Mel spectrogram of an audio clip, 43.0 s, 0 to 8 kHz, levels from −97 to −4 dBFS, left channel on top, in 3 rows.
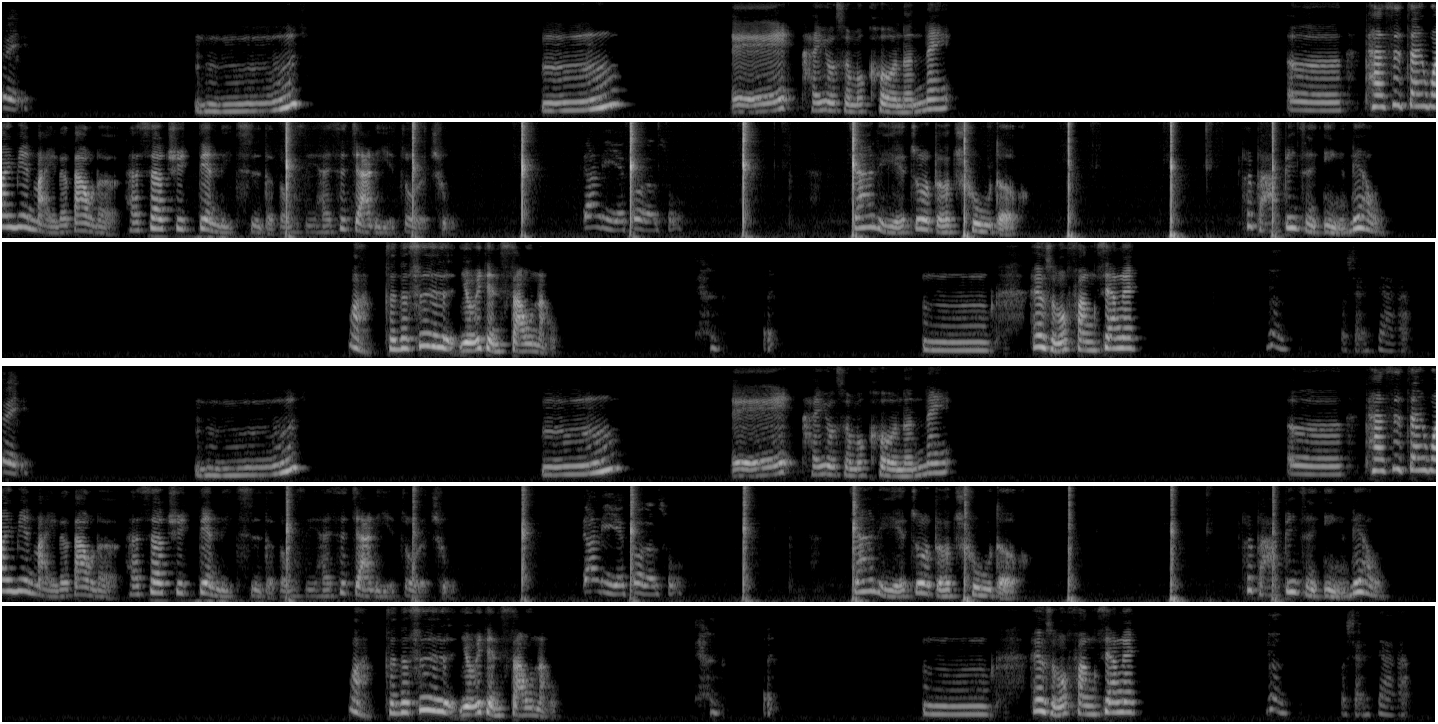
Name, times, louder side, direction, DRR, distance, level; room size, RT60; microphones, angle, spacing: voice 1, 1.9-3.0 5.4-6.2 7.3-9.5 12.9-18.9 22.9-24.6 26.8-28.2 32.2-34.2 37.9-40.0, left 1 dB, 20° left, 0.4 m, -44 dB
sound 1, 15.8-27.4, left 10 dB, 80° left, 0.4 m, -46 dB
voice 2, 20.2-21.1 35.6-35.9 36.3-36.4 41.3-41.5 42.1-42.7, right 2 dB, 55° right, 0.7 m, -53 dB
2.1 x 2.0 x 3.1 m
head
